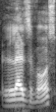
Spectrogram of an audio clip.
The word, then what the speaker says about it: Lesbos: So, and it's pronounced Lesbos because that's how Greeks do it, baby.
